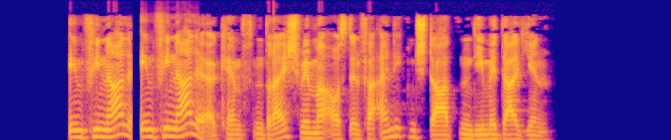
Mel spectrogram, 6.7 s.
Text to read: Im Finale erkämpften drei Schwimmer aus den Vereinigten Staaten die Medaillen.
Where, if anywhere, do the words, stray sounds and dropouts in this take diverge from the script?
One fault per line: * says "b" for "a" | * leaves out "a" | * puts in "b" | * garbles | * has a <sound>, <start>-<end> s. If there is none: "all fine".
* puts in "im Finale"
